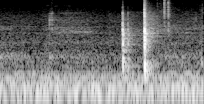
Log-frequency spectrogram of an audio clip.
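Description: A few light clicks of a paintbrush tapping against a plastic watercolor paint tray while water is worked into the orange paint: two close together just past halfway, a fainter one after, and a sharper one at the end.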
